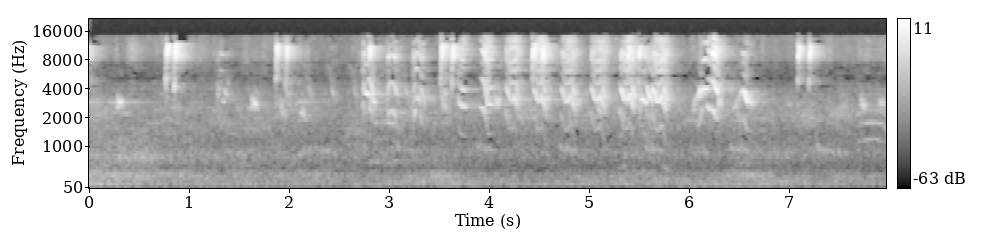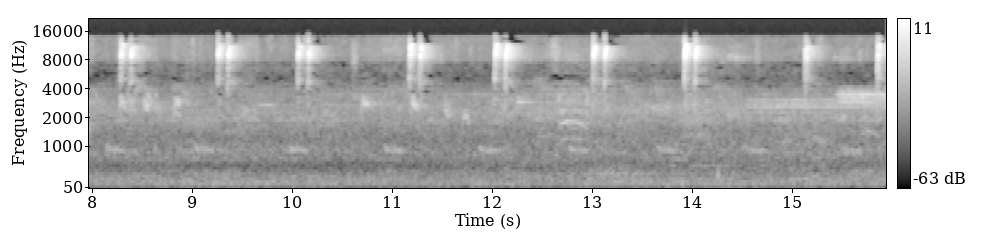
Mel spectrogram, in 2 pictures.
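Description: Outdoor birdsong: several birds chirping and calling, with a dense run of quick chirps a few seconds in and smaller repeated calls later, over a steady series of short, very high ticks.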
